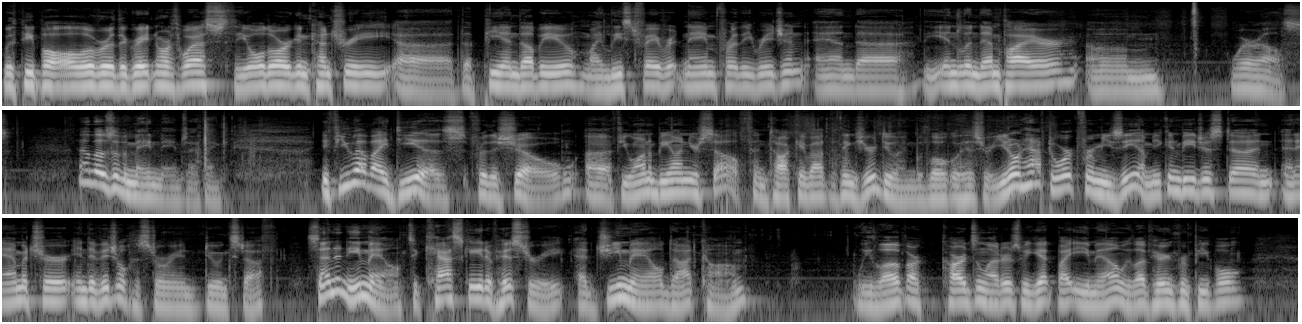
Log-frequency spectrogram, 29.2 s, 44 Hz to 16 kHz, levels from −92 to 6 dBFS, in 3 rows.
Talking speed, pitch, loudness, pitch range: 215 wpm, 130 Hz, -24 LUFS, 115-145 Hz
